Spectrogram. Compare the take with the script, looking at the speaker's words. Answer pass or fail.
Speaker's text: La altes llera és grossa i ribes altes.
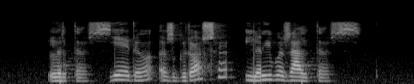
pass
